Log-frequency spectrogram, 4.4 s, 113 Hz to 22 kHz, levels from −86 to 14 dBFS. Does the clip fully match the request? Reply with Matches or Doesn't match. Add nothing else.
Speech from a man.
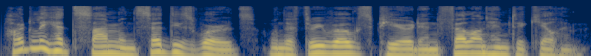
Matches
